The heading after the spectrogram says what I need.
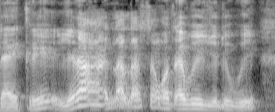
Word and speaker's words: Alassane: Bon, il a prononcé ça dans son accent anglophone, anglais, américain. C'était très difficile que pour lui de dire Alassane Ouattara. Il dit Allah, the son, Ouattara.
